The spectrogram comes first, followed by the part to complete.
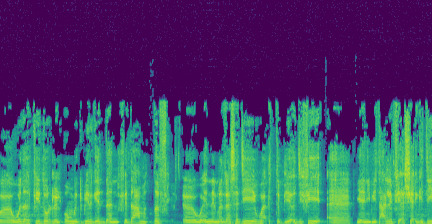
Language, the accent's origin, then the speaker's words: Arabic; Kafr El Sheikh Governorate, Egypt; عندنا في كفر الشيخ في استعدادات الحقيقة لاستقبال الولاد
